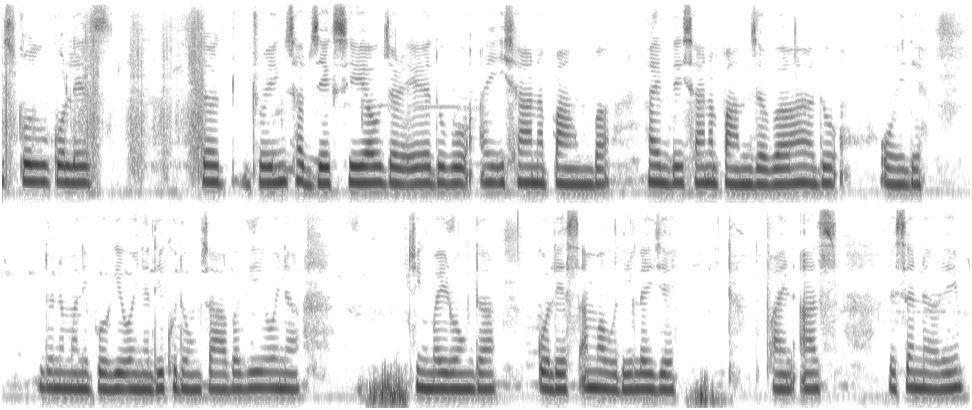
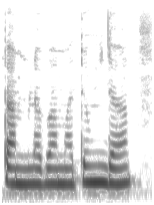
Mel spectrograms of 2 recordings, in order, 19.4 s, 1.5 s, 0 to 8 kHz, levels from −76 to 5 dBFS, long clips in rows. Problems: background sounds at intervals, background conversations at intervals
